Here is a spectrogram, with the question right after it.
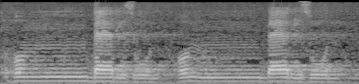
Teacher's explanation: في الحقيقة يعني القول يعني الصحيح، القول الصحيح المعمول به والمقروء به والمنصوص عليه في كتب الأئمة المتقدمين، أن الإخفاء يكون مع انطباق الشفتين، إخفاء الميم الساكنة التي بعدها باء يكون مع انطباق الشفتين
